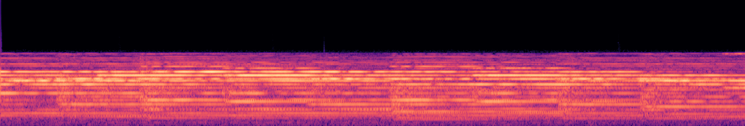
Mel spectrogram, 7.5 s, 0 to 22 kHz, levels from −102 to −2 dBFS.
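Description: No technical faults can be heard anywhere in this clip. There is nothing in the audio that calls for comment.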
